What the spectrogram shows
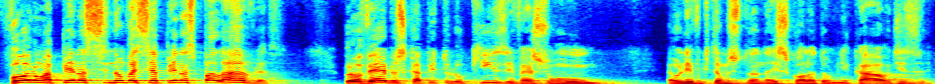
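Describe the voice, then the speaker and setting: A man preaching a sermon in a Brazilian Portuguese accent, talking in a conversational way with restarts and lively asides. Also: sits high, moderate pace. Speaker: pastor. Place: church sanctuary. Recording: long reverb of a church hall.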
